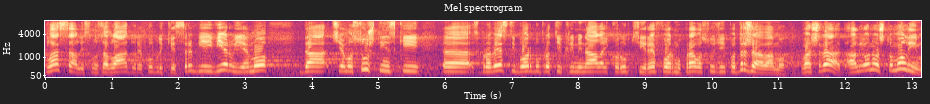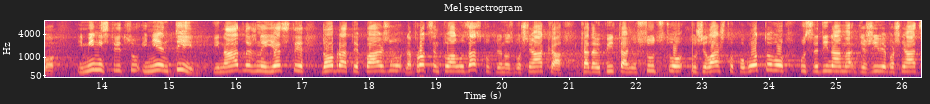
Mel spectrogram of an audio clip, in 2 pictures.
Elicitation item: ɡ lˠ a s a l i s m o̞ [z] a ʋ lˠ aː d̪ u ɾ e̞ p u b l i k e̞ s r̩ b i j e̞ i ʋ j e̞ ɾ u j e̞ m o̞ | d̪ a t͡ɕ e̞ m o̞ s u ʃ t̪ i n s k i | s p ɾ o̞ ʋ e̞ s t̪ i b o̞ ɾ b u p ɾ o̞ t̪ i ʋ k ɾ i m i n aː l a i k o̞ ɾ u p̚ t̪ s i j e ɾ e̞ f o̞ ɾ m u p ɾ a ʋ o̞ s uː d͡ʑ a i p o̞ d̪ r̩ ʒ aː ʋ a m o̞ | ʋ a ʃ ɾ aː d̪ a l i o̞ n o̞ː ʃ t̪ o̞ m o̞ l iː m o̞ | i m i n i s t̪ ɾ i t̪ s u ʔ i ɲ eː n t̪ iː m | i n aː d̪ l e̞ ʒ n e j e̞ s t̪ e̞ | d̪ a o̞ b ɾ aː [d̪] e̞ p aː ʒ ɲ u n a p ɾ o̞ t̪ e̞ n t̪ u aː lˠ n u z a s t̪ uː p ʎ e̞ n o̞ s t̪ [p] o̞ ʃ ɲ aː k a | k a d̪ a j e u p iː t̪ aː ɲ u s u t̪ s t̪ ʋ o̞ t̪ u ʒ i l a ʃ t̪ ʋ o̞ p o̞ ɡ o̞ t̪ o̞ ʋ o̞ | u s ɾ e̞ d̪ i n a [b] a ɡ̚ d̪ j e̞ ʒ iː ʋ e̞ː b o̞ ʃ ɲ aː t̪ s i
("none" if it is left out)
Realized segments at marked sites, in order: z, t̪, b, m

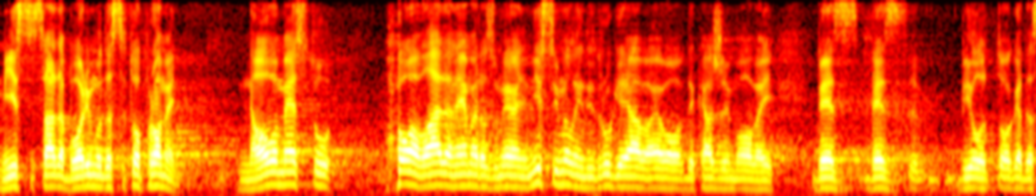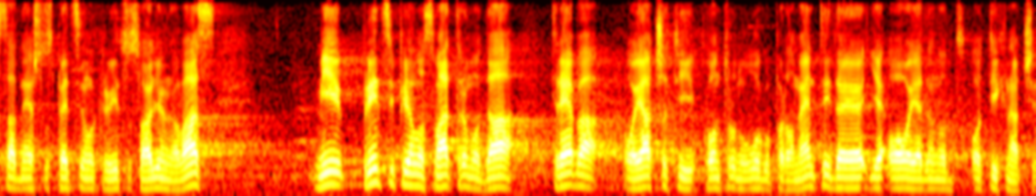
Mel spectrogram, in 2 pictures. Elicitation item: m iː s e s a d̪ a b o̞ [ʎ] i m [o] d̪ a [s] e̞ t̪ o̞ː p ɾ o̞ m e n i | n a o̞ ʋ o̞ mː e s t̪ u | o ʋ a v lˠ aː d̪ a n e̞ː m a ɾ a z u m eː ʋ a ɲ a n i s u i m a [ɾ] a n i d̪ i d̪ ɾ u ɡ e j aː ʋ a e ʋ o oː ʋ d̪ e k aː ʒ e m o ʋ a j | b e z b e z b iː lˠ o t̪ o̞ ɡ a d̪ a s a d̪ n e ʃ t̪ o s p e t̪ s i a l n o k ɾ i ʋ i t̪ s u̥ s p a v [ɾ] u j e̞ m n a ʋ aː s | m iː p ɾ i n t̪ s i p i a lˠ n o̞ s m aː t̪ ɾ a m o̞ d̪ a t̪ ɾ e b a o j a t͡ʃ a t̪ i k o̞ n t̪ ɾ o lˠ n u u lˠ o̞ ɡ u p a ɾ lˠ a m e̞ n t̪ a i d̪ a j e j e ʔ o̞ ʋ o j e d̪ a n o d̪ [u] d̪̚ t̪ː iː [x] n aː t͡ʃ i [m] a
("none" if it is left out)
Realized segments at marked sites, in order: ɾ, o, s, l, ʎ, o, x, n

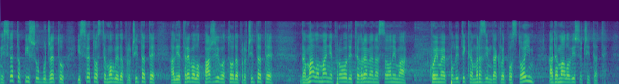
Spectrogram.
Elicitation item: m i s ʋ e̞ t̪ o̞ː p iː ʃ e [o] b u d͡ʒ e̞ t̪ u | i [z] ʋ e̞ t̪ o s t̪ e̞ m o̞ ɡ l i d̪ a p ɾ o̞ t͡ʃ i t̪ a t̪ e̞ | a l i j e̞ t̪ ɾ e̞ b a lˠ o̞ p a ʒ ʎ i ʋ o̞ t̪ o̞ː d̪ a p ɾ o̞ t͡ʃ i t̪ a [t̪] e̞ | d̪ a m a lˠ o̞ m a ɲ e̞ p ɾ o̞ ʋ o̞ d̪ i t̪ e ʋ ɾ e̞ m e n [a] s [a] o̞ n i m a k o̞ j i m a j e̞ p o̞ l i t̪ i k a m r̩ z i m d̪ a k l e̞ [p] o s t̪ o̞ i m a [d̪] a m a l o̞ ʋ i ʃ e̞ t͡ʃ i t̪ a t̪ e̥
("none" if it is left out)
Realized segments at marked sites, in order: u, s, t̪, a, a, p, d̪

